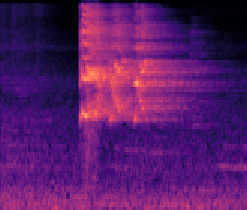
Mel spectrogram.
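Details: A single loud, long, harsh screech from a lovebird calling to its companion, raspy and high-pitched, trailing off over about half a second.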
